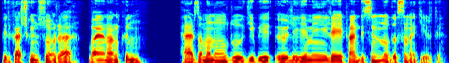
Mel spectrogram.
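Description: Low-voiced man reading a story. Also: steady tone, a little fast, clear, resonant tone, dry recording, clean studio sound. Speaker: narrator. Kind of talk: audiobook narration.

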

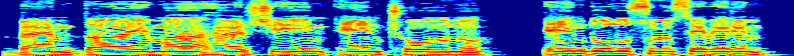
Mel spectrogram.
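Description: A man's voice: medium pitch, fairly even intonation, moderate pace, smooth, no echo, studio quality, lightly acted. A man voicing a greedy, tactless male dinner guest with a boisterous, self-satisfied manner. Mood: brash.

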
